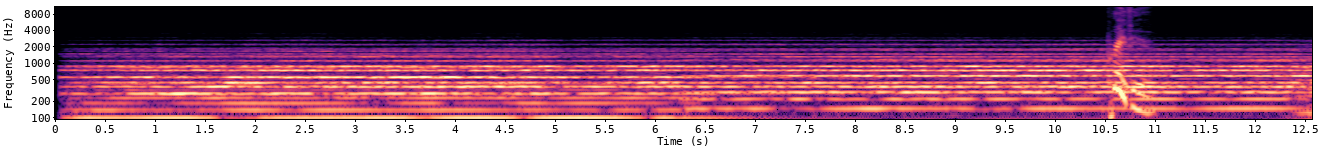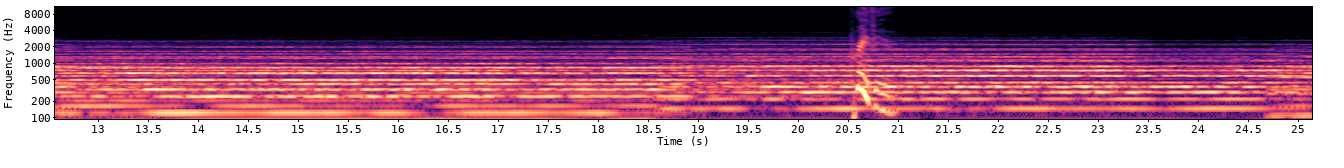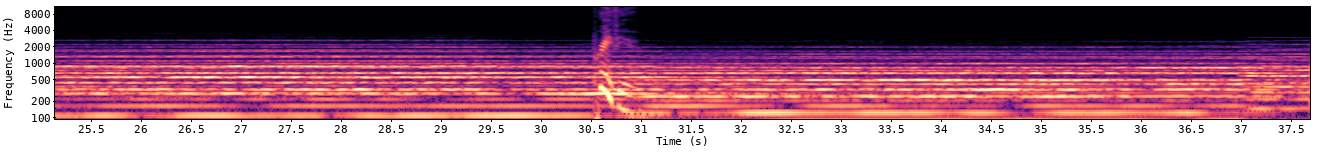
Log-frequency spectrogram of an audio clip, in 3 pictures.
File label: Dramatic Ambient Background Music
